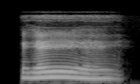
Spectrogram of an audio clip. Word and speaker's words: 에: 예, 예, 예, Open your mouth slightly and place your tongue in the middle. 에, 에, 에, Add a y sound before pronouncing e.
